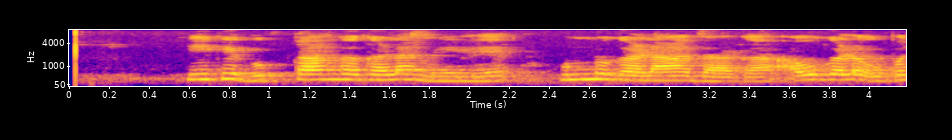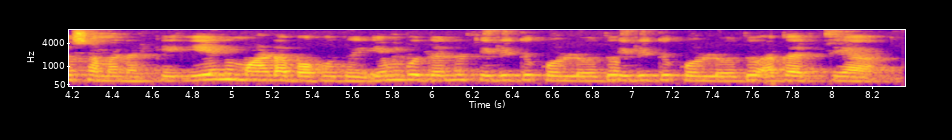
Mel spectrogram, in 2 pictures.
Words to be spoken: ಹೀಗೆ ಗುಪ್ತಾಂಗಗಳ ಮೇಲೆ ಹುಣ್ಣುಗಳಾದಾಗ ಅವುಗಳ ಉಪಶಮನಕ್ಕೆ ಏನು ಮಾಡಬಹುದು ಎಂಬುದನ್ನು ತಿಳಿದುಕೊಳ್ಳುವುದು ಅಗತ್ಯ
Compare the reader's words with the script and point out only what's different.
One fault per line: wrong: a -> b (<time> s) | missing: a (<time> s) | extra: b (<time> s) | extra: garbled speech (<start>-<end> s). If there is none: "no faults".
extra: ತಿಳಿದುಕೊಳ್ಳುವುದು (6.9 s)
